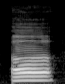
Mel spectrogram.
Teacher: ये अर्ध विवृत्त हैं। अर्ध विवृत्त का मतलब यह है कि मुख यहां पर आधा खुलेगा।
